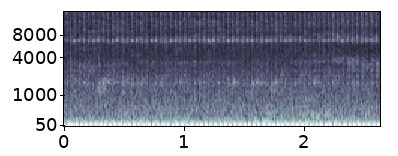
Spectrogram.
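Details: Nissan Terra diesel, just started cold on fresh oil, deep smooth even idle with steady low pulses, no knock or uneven huffing; checked for oil spitting at dipstick tube; healthy engine.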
